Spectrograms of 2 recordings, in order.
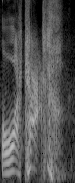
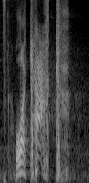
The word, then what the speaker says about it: laqach: And so the one word for the phrase, and God took him, is this word spelled L-A-Q-A-C-H, and it's pronounced lakach. Because when you're speaking Hebrew, you got to do the lakak. Literally, I listened to the pronunciation like a dozen times. Lakak.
